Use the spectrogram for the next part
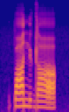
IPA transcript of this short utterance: p ɑ nʲ ʊ ɖ ɑː

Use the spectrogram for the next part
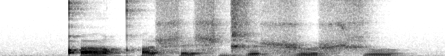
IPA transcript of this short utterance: qʼ u qʰ ɔ ʂ e ʂ d͡ʑ ø ʂ ʐ u ʂ ɕ u

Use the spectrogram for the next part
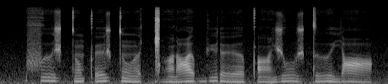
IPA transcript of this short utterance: f ɯː˥˨ ʒ t õ˩˥ pʼ ø˧˥ ʒ t ũː˧˩ ə̯ ɡ͡ǁ ɑ̃˧˩ ɾ ɑ˧˥ ə̯ b y˧˥ ɾ øː˧˩ ə̯ pʼ ɑ̃˧˩ ʒ uː˧˥˧ ʒ t ɯː˧˥˧ j ɑː˥˨

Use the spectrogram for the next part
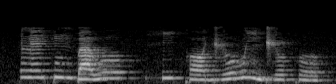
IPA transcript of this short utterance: l ɛ̃˧ k͡p ũ˧ ɡ͡b a˨ w o˧ | h i˧ k ɔ˨ d͡ʒ o˨˦ w ĩ˦˨ d͡ʒ o˨ k o˨

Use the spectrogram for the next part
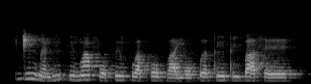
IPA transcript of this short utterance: d͡ʒ ĩ˦ ɡ͡b ɛ̃˨ ɡ ĩ˦ k ĩ˧ b ã˦ f o˨ p ĩ˦ kʷ a˧ k o˧ b a˨ j o˨ ɓ ə˨ t ĩ˦ t i˦ ɓ a˦ s eː˧

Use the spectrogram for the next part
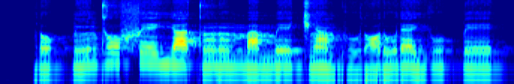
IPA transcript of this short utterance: ɾ o˨ k͡p ĩ˨˦ d o˦ f e˦ j a˦˨ t ũ˧ ɾ ũ˧ m a˧ m e˦ d͡ʒ ã˦˨ b u˨ ɾ ɔ˨˦ ɾ u˦ ɾ ɛ˦˨ j u˧ k͡p e˧

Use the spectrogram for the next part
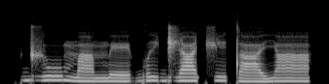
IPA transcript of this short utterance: d͡ʒ uː˦ m ã˨ m eː˨ ɡʷ i˦ d͡ʒ a˦ t͡ʃ i˦ t aː˨ j ã˦

